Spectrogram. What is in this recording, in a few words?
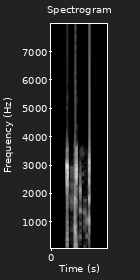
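Raleigh Police Special Operations Tactical, p25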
